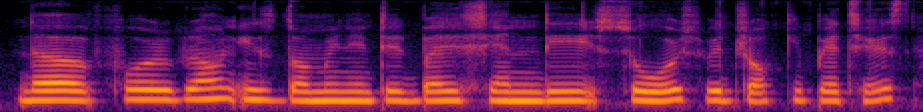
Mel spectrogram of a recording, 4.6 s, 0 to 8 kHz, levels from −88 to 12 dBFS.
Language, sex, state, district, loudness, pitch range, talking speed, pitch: English, female, Assam, Kamrup Metropolitan, -15 LUFS, 205-225 Hz, 130 wpm, 215 Hz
